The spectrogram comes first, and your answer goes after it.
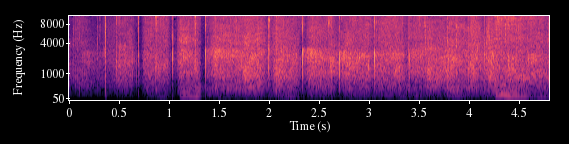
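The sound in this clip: Audience applause welcoming a pastor to speak: dense, steady clapping from many hands that holds at an even level for the whole stretch, with sharper individual claps standing out now and then.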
